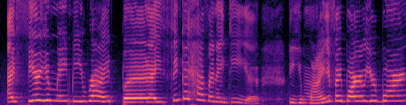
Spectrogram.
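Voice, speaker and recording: Using a put-on character voice, a woman speaks fairly slowly in an extremely high, squeaky pitch with lively intonation. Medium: read story. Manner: calm, good-natured.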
